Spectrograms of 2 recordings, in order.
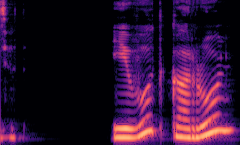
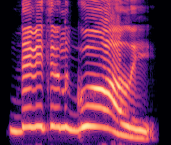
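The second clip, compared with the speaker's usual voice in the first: put-on very high, sudden childlike exclamation; high-pitched astonished child's shout; little boy's cry; 11 semitones higher, 4 dB louder than usual. A narrator's reading. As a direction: blurt it out like a small boy. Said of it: "закричал вдруг какой-то маленький мальчик".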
